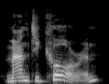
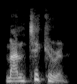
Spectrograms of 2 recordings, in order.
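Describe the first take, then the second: First: The word uses the author's intended pronunciation. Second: The word uses the narrator's mispronunciation. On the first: The speaker calls it right. "instead of being Manticoran for the entire book" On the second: The speaker calls it wrong. "she's Manticoran, ... one word is mispronounced the whole book through"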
